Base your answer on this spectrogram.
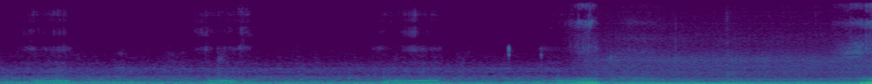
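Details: Pet French Bulldog named Daifuku snoring at home, a low rumbling drone with soft swells of breathy snore roughly every two to three seconds, then a brief rustle near the end.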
